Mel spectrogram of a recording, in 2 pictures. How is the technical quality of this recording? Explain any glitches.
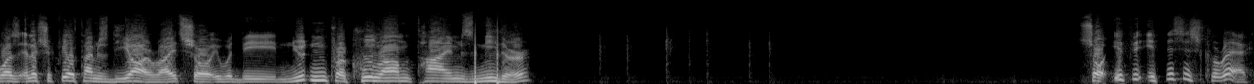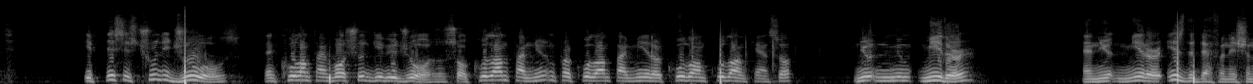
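The recording has a recurring problem with loud pops. There are five events: a double pop from 4.75 to 5.00 s, single pops at 14.39–14.41 s, 15.84–15.86 s and 19.74–19.77 s, and another double pop from 24.31 to 24.50 s. Each one jumps roughly 20 dB above the audio (about 25 dB for the one at 14.39 s), which keeps going underneath. The likely cause is a sudden voltage spike from a plug, a switch or static getting into the signal chain.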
